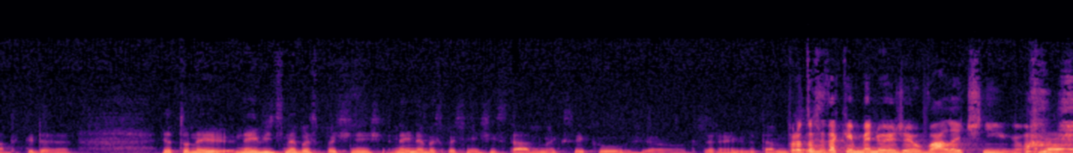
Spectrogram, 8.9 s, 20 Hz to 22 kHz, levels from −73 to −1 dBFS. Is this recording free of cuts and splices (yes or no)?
yes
